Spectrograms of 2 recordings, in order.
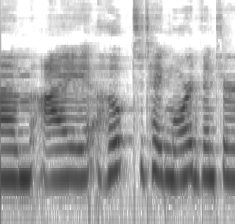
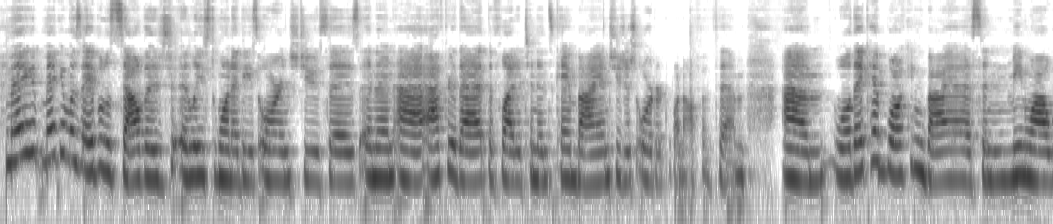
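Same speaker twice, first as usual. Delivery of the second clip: ordinary talk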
